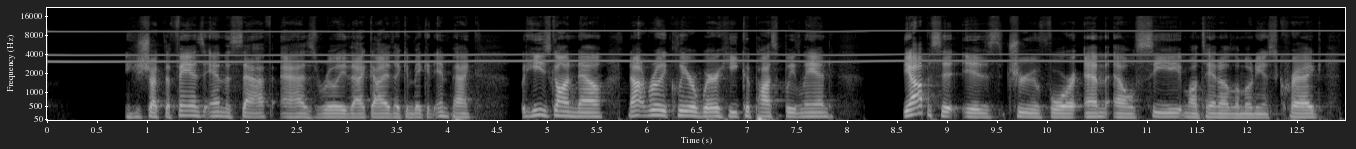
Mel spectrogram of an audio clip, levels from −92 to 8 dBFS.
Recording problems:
high-pitched whine; loud; throughout; 3 kHz, 6 dB below the speech

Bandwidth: 16 kHz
